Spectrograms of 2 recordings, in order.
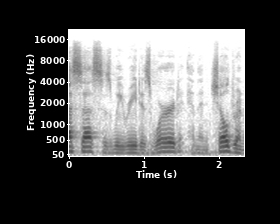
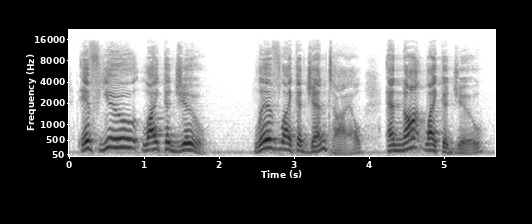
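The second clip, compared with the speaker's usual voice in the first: raised, emphatic public Bible reading; scripture reading; 5 semitones higher, 7 dB louder than usual. Real, not acted. Preacher reading Galatians to the congregation, emphatic scripture reading. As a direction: proclaim the passage, pitched up and driven home. Reads the scripture passage aloud.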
